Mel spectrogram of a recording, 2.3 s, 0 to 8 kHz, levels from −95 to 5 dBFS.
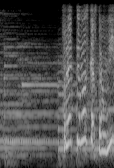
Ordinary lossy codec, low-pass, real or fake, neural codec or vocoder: none; 7.2 kHz; fake; codec, 44.1 kHz, 2.6 kbps, SNAC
